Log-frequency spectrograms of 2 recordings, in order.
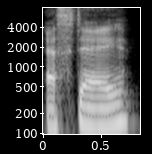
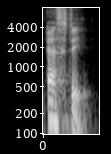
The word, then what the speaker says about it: Esty: First off, when I first saw your name, I was tempted to pronounce it Estee, as in louder, but it is Esty.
